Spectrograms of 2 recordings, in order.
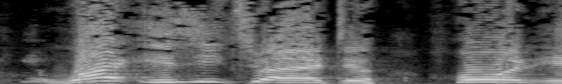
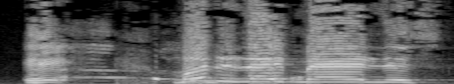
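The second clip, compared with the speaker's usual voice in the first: usual speaking voice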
